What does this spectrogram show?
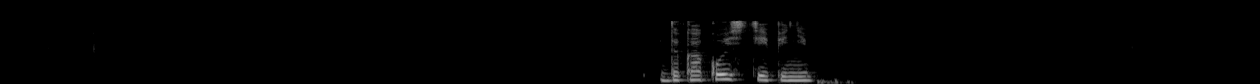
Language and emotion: Russian, neutral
